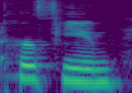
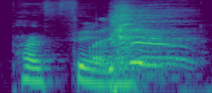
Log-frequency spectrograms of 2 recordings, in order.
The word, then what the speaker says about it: parfum: how to say it because it's not perfume. I know. Anyway, how do you say it? Perfume? Parfum. I don't know. I have it written out. Parfum, right? Parfum.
